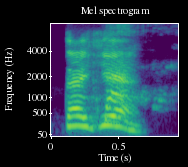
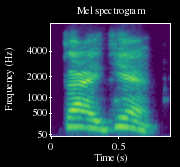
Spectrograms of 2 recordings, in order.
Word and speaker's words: 再见: Zaijian. Yeah. Yep. Zaijian.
